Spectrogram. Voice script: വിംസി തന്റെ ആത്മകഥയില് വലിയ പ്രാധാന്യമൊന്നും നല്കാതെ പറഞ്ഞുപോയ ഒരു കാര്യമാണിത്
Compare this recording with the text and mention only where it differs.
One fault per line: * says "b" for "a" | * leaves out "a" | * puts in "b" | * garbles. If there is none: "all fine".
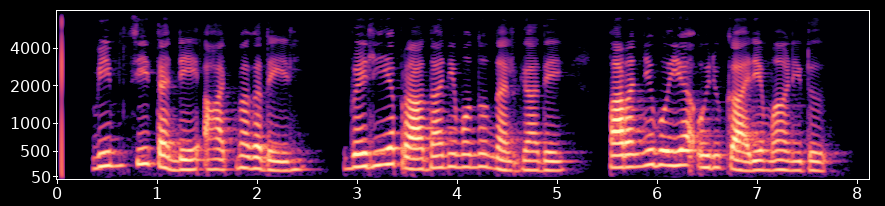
all fine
